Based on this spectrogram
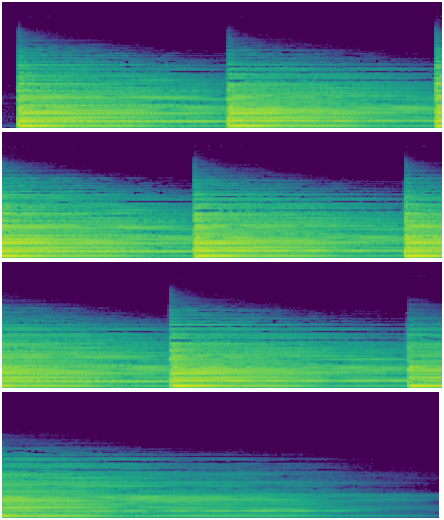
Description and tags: This is something what I'm thinking of for a while. It's not very musical but I'm trying to find how are this type of chords useful?. When I listen this chord it gives me some strange sad-happy mood that changes rapidly in my head.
